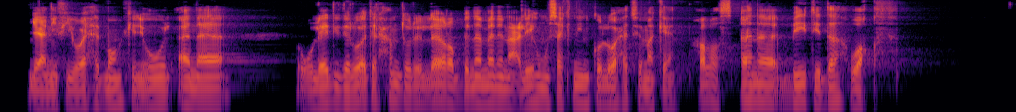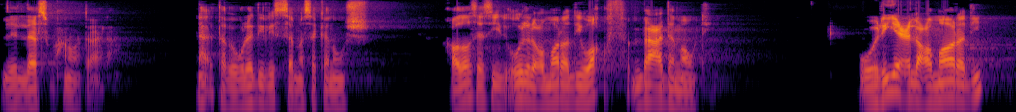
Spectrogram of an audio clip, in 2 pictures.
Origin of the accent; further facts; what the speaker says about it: Egypt; هي فخمة ديت يعني خاصة بينا احنا يعني. كمصريين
